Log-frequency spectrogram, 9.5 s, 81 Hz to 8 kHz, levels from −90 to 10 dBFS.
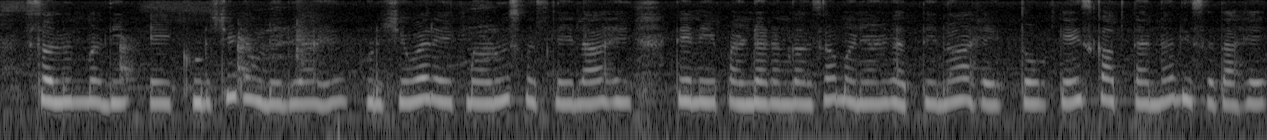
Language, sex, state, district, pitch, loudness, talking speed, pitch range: Marathi, female, Maharashtra, Dhule, 275 Hz, -38 LUFS, 140 wpm, 270-285 Hz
